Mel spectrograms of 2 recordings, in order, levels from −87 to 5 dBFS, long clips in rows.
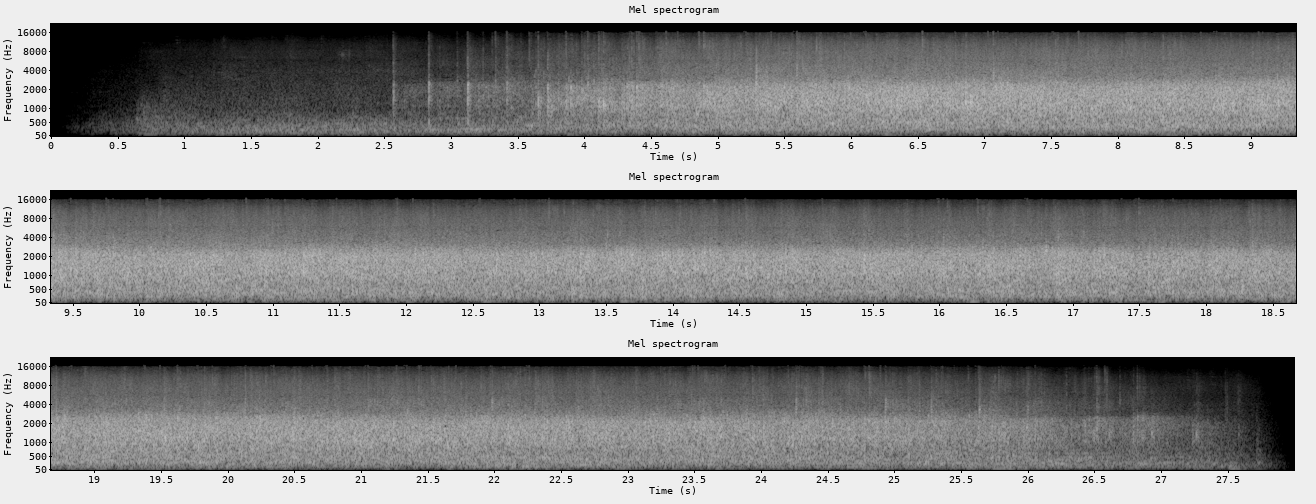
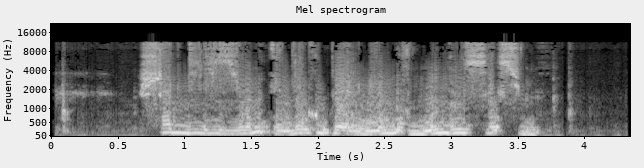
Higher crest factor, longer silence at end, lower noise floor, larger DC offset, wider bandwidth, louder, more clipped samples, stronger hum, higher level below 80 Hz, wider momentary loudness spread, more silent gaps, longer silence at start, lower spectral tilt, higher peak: first, 18 dB vs 10 dB; about the same, 0.45 s vs 0.4 s; first, -62 dBFS vs -33 dBFS; neither; first, 17 kHz vs 11.5 kHz; second, -17 LUFS vs -9 LUFS; neither; neither; second, -60 dBFS vs -26 dBFS; about the same, 11 LU vs 11 LU; neither; first, 1.1 s vs 0.05 s; second, -1 dB/octave vs -4.5 dB/octave; about the same, -2 dBFS vs 0 dBFS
